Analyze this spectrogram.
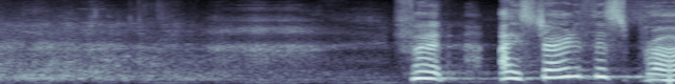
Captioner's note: audience laughs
